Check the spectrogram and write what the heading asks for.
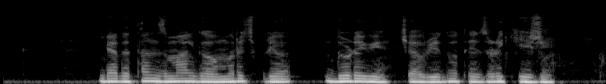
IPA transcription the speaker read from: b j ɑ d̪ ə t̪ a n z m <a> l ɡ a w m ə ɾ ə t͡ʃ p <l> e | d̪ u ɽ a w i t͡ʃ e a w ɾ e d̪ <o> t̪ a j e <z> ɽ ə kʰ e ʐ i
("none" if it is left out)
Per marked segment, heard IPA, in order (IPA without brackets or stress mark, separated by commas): ɑ, ɾ, o, z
